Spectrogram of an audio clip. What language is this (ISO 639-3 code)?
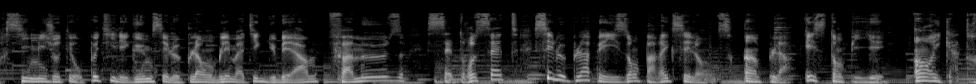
fra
